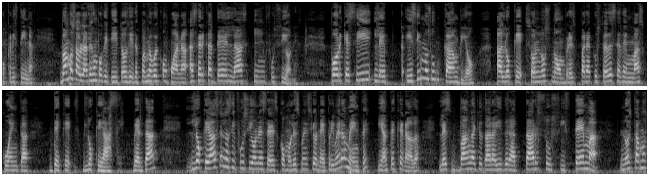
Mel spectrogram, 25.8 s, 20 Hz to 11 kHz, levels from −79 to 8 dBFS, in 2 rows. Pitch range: 175-235 Hz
